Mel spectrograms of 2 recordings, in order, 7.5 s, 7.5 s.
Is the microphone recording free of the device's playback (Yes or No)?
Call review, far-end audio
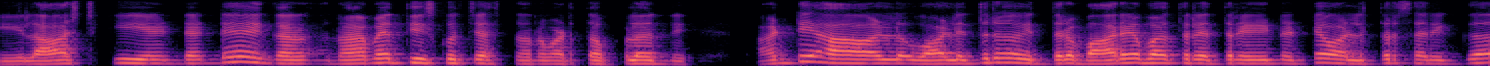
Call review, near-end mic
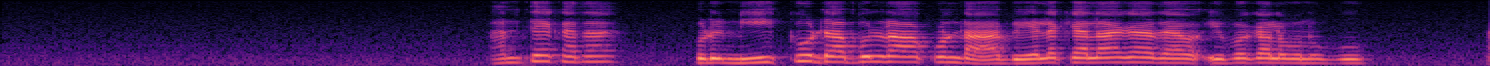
Yes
